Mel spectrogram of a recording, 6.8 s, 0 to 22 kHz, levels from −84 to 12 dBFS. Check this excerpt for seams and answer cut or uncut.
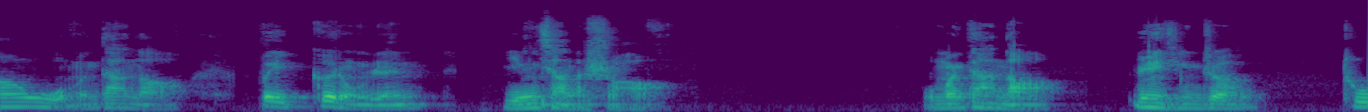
uncut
